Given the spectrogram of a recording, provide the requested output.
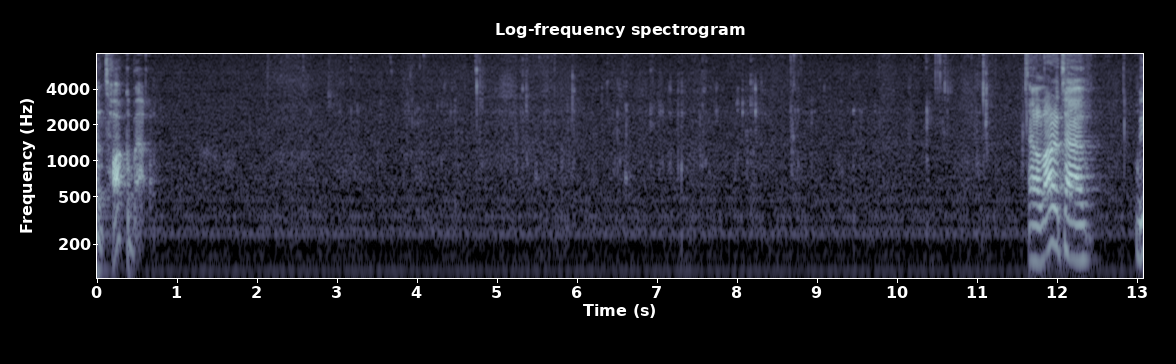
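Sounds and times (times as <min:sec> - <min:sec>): steady low hum: 0:00.0 - 0:13.0
people chewing pizza: 0:01.5 - 0:11.8.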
